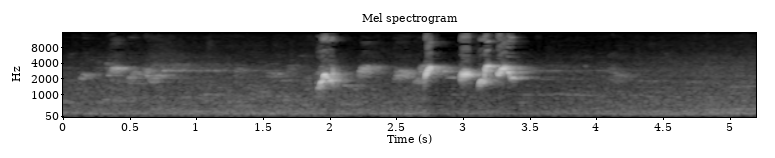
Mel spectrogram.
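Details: Thai red-whiskered bulbul: soft warbling at first, then a sudden loud burst of several sharp, sweeping chirps packed close together before the song fades back to quiet, with a low background hum.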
